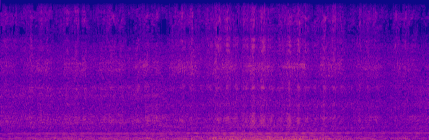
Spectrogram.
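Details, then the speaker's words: Heat pump running in heat mode, not frozen: heavy droning hum with a rough, growling throb that swells midway; a noisy, struggling compressor, cause not pinned down. "But shoot, that compressor still sounds bad."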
